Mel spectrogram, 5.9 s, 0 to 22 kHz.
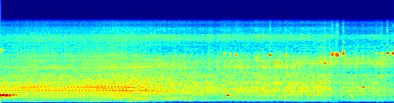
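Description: A 2016 car engine with about 110,000 km idles steadily at close range with a continuous low rumble and a faint rhythmic knock, no talking.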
